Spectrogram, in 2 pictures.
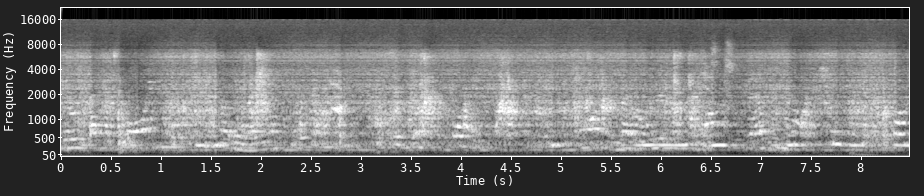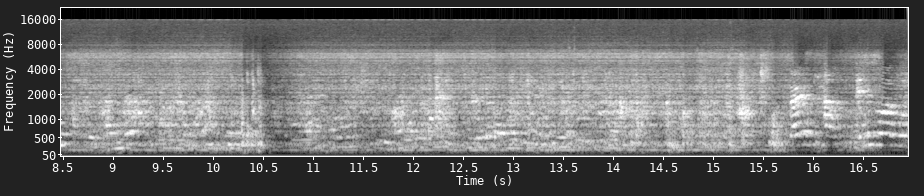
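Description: Indistinct chatter of several people talking at once in a classroom, with a steady low hum, heard as a playback through a television's speaker.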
